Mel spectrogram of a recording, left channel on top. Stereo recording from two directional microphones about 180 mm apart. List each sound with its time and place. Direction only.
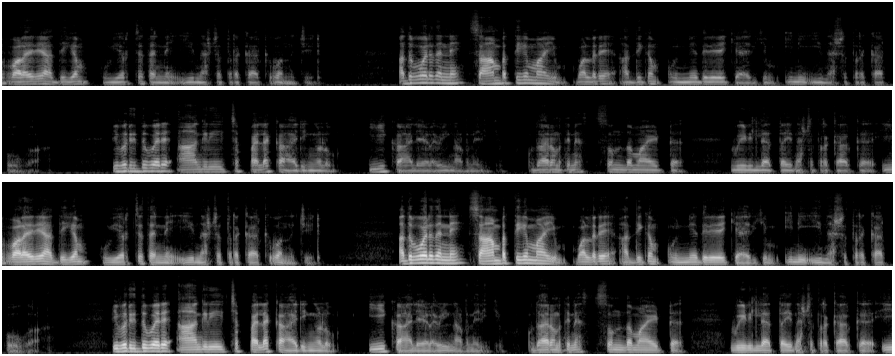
0.0 s speech: 35° right (ahead or behind)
